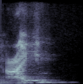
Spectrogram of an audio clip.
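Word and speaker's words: עין: Likewise, the ayin, right? It's pronounced using the throat.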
